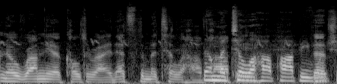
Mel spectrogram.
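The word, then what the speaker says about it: Matilija: Matilaha, yeah.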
